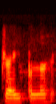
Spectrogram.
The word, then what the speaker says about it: Draper: my mind by sharon i think it's pronounced draper it's d-r-a-p-e-r anyway that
